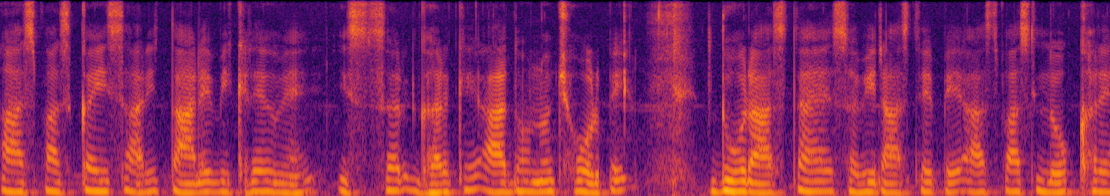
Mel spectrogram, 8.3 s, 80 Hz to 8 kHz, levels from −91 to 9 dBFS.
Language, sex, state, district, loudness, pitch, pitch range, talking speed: Hindi, male, Uttarakhand, Tehri Garhwal, -18 LUFS, 150 Hz, 140-155 Hz, 180 wpm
